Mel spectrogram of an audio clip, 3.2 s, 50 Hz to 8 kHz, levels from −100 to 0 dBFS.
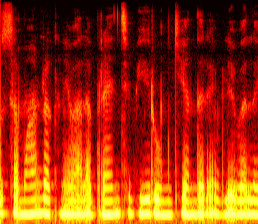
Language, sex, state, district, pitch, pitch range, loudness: Hindi, female, Jharkhand, Deoghar, 185 Hz, 180-190 Hz, -14 LUFS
